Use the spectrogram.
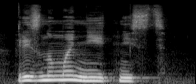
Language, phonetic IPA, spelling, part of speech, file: Ukrainian, [rʲiznɔmɐˈnʲitʲnʲisʲtʲ], різноманітність, noun, Uk-різноманітність.ogg
- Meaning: diversity, variety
